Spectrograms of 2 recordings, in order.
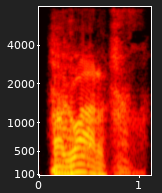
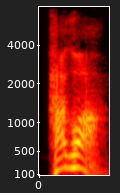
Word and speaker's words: jaguar: Haguar. Whoa. That's how they say it in Mexico. Hagwa. Hagwa.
